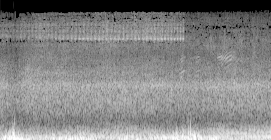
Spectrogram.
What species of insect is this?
Tettigonia cantans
